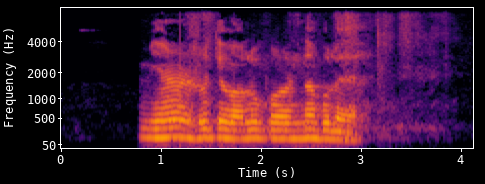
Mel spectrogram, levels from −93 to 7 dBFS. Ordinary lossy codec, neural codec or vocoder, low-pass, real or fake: Opus, 64 kbps; none; 7.2 kHz; real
